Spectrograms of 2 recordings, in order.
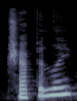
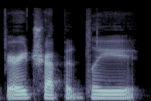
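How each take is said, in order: First: "trepidly" high and soft, rising into a question. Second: Said in the usual way. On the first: Real, not acted. Storyteller doubting her own word, "trepidly" lifted questioningly. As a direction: query "trepidly" as if unsure it is a word.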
